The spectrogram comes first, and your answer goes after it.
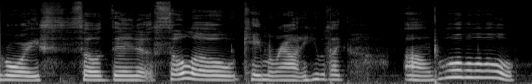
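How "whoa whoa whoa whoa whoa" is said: higher-pitched imitation of someone calling a halt; string it out as a mock "hold on"; lightly acted backing-off; mock halting plea. Imitating Solo halting a fight.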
